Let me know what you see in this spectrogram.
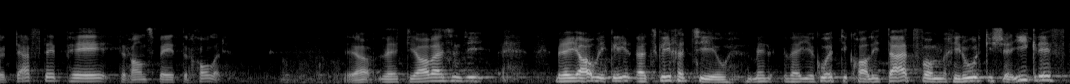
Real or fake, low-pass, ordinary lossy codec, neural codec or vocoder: fake; 5.4 kHz; none; codec, 16 kHz, 8 kbps, FunCodec, trained on Chinese and English, 25 frames a second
